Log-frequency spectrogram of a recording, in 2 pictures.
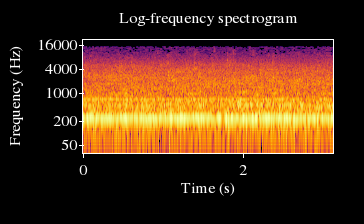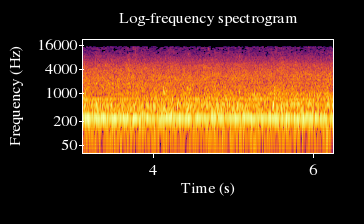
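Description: A steady background hum: an even hiss with a constant low tone and a fainter higher tone, unchanging throughout, like a small motor or fan running.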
